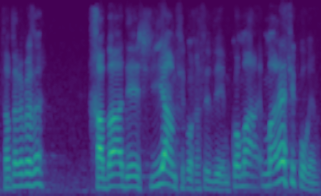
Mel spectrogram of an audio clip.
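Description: The speaker is a male Torah teacher with a somewhat high voice who is animated and fond of joking. He banters with listeners and asks rhetorical questions, heard on a dull lo-fi recording.

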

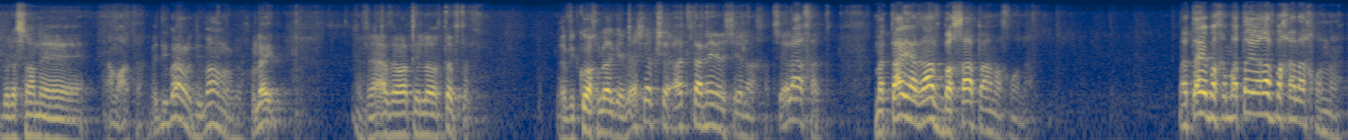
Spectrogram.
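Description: Emphatic middle-aged rabbi teaching Torah. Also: male voice, expressive, creaky, long pauses, darkish tone. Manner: emphatic, asks rhetorical questions, voice jumps high on key points. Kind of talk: Torah lesson with stories.

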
